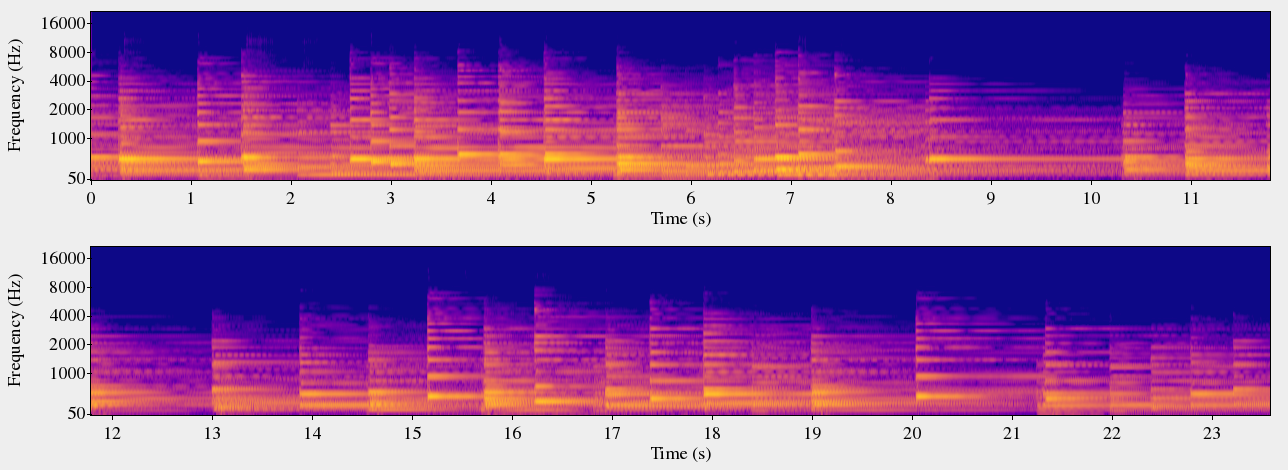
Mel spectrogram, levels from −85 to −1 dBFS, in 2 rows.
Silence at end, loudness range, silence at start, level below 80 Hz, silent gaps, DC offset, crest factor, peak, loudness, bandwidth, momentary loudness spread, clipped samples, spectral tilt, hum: 0 s; 9 LU; 0 s; -58 dBFS; none; under 0.1%; 18 dB; -4 dBFS; -21 LUFS; 7.4 kHz; 16 LU; under 0.1%; -7.5 dB/octave; none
